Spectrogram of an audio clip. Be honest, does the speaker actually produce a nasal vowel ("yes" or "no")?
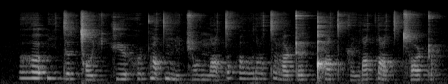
no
